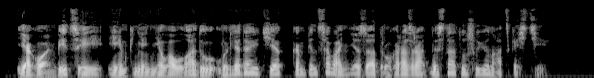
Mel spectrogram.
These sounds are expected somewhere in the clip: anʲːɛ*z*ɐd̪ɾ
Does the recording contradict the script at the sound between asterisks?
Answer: no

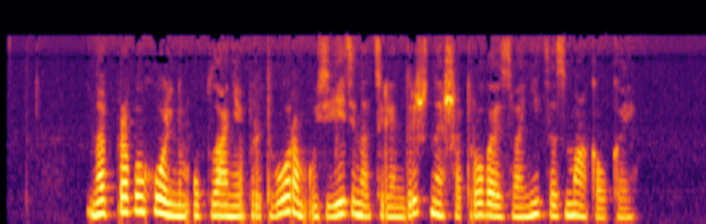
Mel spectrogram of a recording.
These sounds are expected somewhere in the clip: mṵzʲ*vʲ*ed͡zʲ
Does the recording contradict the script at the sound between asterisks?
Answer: no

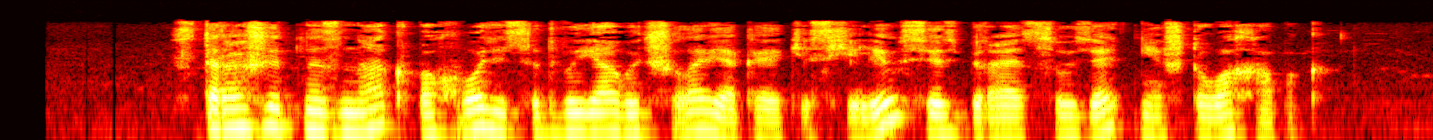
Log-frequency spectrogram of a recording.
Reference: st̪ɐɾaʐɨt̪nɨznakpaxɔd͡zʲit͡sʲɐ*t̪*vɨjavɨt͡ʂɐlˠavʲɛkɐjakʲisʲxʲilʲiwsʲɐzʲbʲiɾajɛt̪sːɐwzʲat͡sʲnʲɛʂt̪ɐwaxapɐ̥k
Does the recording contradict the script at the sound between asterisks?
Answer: yes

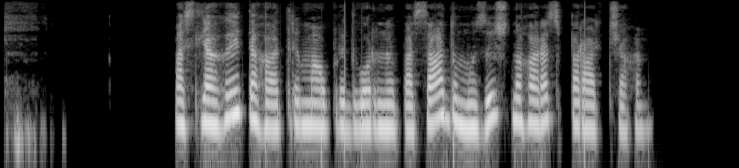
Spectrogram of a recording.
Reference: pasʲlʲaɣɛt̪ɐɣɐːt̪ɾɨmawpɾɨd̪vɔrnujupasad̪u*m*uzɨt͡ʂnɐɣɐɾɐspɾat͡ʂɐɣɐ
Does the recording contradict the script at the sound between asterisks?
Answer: no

